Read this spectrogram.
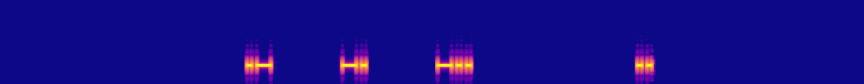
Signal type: Morse code

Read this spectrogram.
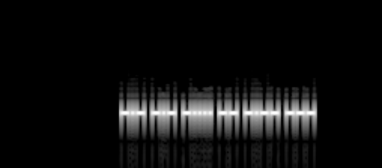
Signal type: Morse code

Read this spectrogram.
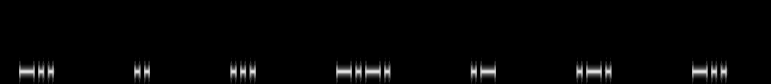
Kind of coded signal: Morse code

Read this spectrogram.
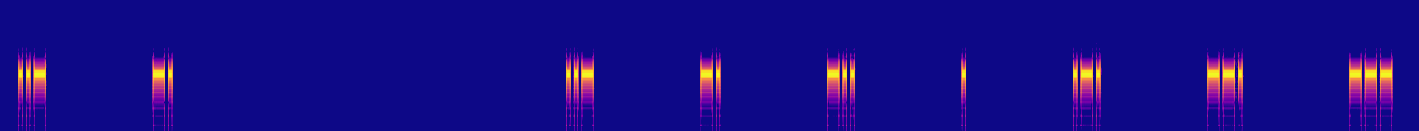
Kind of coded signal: Morse code

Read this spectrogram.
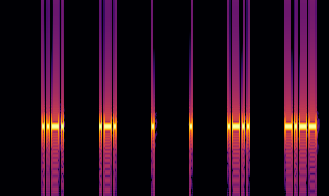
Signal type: Morse code

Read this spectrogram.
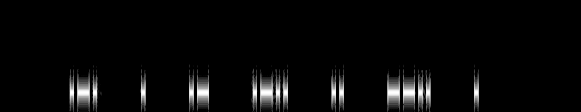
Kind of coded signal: Morse code

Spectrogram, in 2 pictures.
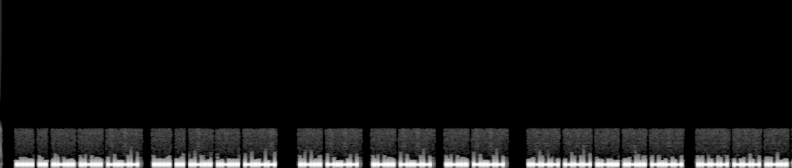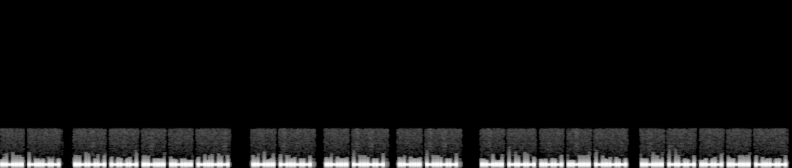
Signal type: Morse code

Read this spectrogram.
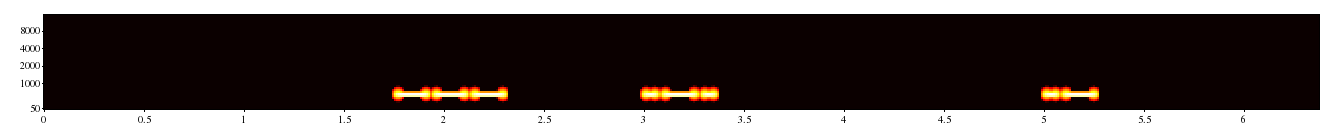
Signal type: Morse code

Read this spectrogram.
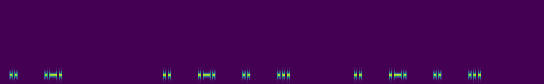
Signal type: Morse code

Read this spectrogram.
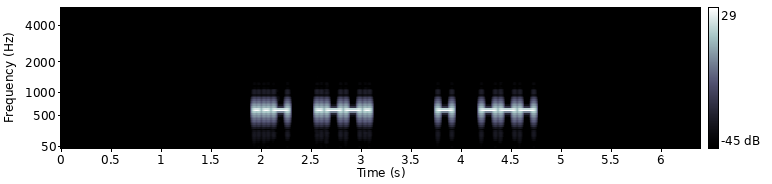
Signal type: Morse code

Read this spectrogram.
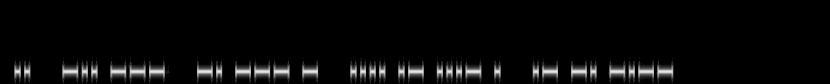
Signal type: Morse code

